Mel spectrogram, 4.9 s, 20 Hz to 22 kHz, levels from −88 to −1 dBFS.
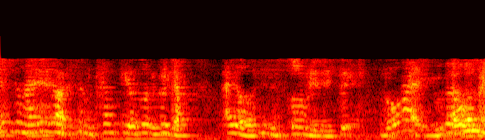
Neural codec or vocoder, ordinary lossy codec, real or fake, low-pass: codec, 32 kHz, 1.9 kbps, SNAC; AAC, 16 kbps; fake; 7.2 kHz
